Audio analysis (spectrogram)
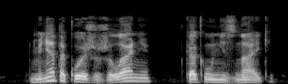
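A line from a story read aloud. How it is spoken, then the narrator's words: Plain. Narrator (Russian): сказала Кнопочка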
